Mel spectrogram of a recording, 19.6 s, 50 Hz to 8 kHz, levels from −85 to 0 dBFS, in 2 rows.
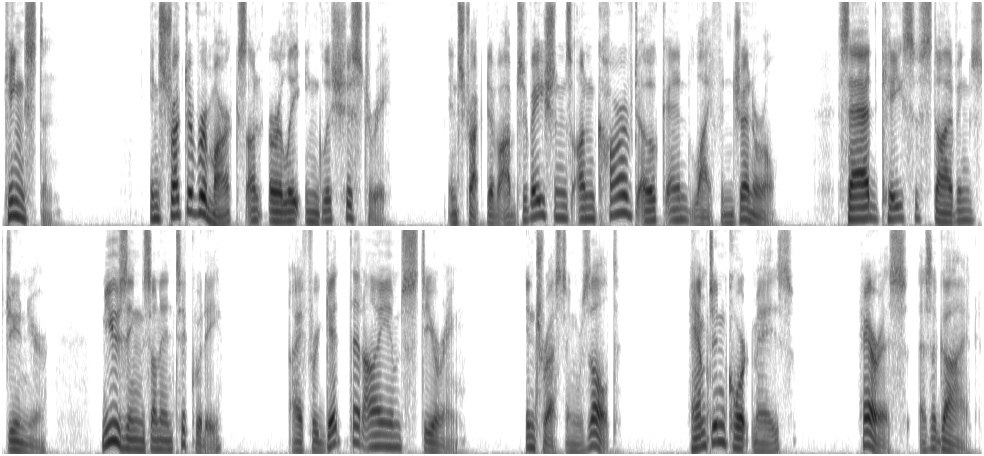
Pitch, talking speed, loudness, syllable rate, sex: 120 Hz, 95 wpm, -21 LUFS, 5.1 syllables/s, male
